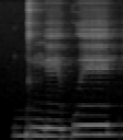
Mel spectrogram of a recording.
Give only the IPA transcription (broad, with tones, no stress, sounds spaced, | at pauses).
ɡ͡b ɨ˨ ŋ eː˨ kʷ eː˦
